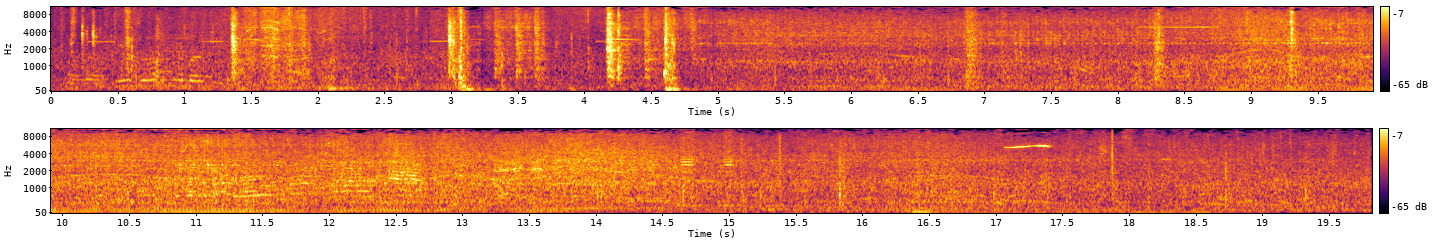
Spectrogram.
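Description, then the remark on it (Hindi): A few sharp thuds like car doors shutting, then a steady engine and road rumble as a vehicle drives along, with voices speaking over the noise. “आइए बैठिए गाड़ी में, बैठिए।”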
